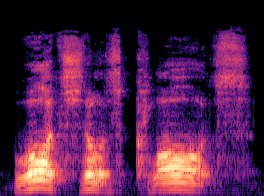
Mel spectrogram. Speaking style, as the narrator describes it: The voice was deep and rumbling

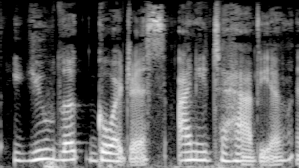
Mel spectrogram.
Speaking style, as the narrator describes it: he growls

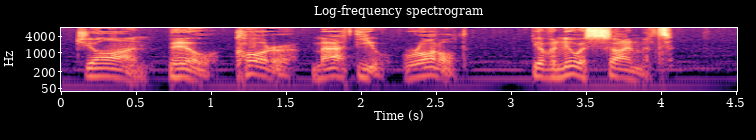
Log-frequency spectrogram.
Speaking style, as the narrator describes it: he said sternly

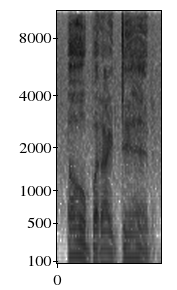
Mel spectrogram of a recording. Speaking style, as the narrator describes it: the creature hissed

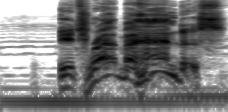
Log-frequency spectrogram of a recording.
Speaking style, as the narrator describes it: Skeet hollered

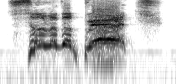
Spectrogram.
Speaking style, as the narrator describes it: Chris bellowed

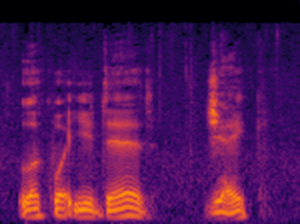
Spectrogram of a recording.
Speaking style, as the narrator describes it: Maria said in a calm tone

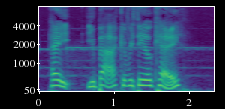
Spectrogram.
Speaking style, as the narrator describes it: So she called out

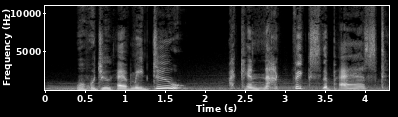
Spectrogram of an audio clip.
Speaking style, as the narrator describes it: Rachel pleaded

